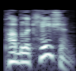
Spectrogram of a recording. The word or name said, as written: publication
